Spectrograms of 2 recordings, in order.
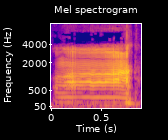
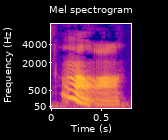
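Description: First: It sounds flat and robotic. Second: It sounds warm and soft.

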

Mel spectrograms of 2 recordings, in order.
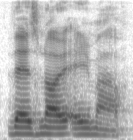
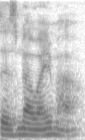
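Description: First: It is said slowly and deliberately. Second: It is said at a normal pace.

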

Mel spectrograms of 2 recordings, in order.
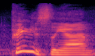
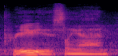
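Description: First: It is said with lively enthusiasm. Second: It is said flat and worn down.

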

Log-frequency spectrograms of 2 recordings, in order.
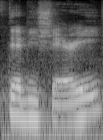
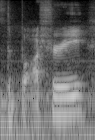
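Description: First: The name is said as separate parts, debu cherry. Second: The name sounds like the ordinary word debauchery. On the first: The owner wants a classier-sounding name. The speaker calls it right. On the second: The name is read as it is spelled. The speaker calls it wrong. "it's not debauchery"

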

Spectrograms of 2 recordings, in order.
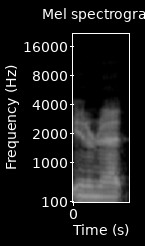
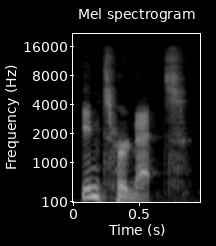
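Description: First: The word is mumbled and not clearly enunciated. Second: The word is carefully and clearly enunciated. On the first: The speaker calls it wrong. "I didn't enunciate internet very well" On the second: The speaker calls it right. "so now internet"

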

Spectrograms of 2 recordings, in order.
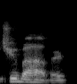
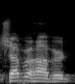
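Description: First: The two names have different first vowel sounds. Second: Both names share the same first vowel sound. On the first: The speaker calls it wrong. "It can't be Chuba Hubbard" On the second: The speaker calls it right. "It's either Chuba Hubbard or"

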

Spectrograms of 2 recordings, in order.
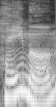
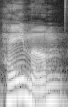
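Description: First: It is said in a cheeky tone. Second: It is said flatly, without cheek.

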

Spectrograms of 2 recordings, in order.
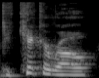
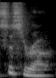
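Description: First: The name begins with a hard K sound. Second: The name begins with a soft S sound. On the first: This follows the classical Latin pronunciation. The speaker calls it wrong. "you said Kikero in a video" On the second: This follows the traditional English pronunciation. The speaker calls it right. "that's not what it is, it's Cicero"

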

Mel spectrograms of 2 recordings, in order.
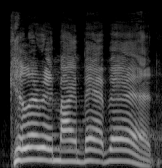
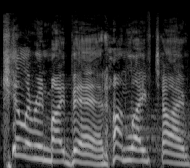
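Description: First: The line is read in a younger-sounding voice. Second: The line is read in a playful, fun way. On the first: "Can you sound younger?" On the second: "Have fun with it"

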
